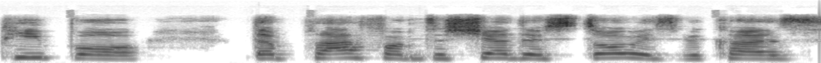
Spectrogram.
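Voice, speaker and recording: A woman speaks with a Nigerian accent and fairly even intonation. The sound is dry and close with no echo, over a quiet background. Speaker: podcast host and reality TV cast member. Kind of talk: casual interview chat.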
